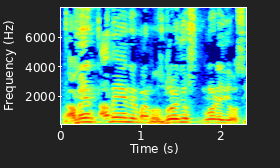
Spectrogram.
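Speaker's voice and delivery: high, fast mock amen-saying believer; gullible churchgoer. Preacher mocking a churchgoer who just agrees, with high, eager amens. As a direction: parody a congregant swallowing every word. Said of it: "Y decimos".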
